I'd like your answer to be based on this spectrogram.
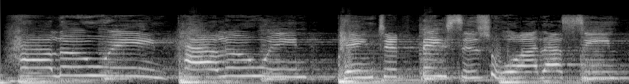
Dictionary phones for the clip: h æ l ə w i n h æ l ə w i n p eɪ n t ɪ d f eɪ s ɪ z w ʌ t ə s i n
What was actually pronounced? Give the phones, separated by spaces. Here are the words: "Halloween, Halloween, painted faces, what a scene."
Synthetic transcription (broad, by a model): h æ l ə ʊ i n h æ l ə w i n p eɪ n t ɪ d f eɪ s ɪ z w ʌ t ə s i n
